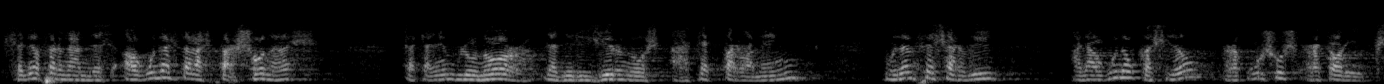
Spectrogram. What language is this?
Catalan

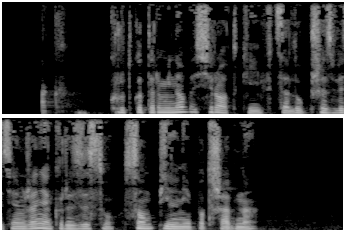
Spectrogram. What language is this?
Polish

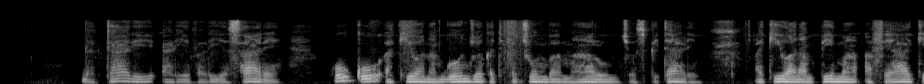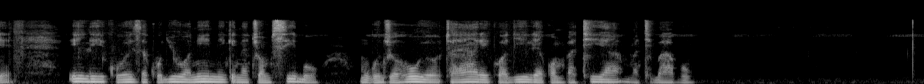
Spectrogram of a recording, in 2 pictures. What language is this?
Swahili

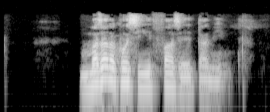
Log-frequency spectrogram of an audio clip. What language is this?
Balti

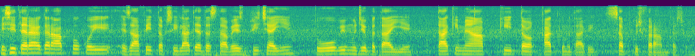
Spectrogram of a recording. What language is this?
Urdu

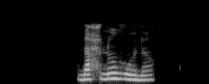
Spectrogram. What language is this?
Arabic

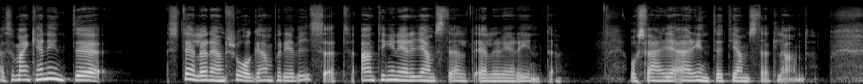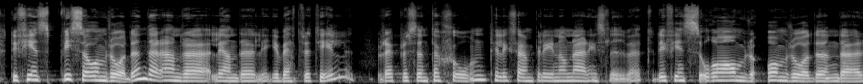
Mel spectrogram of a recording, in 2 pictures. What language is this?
Swedish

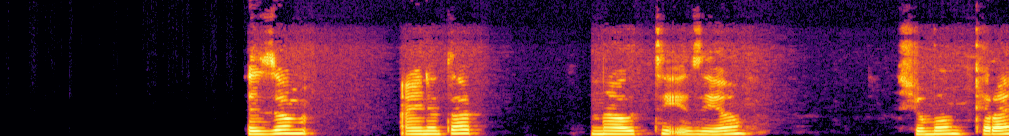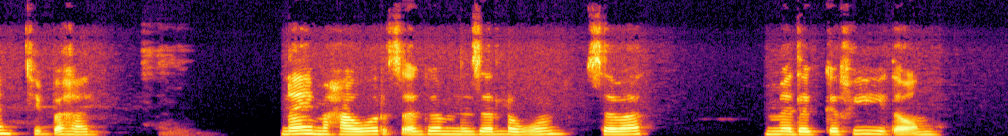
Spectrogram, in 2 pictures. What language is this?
Tigrinya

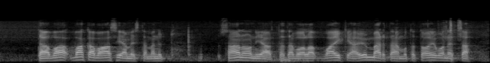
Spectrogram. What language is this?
Finnish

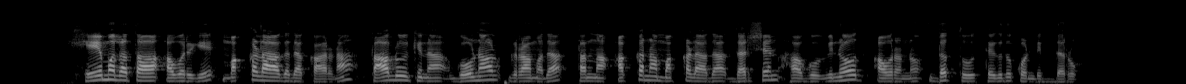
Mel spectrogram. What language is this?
Kannada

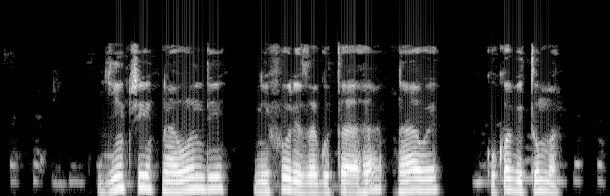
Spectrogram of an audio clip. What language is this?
Kinyarwanda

